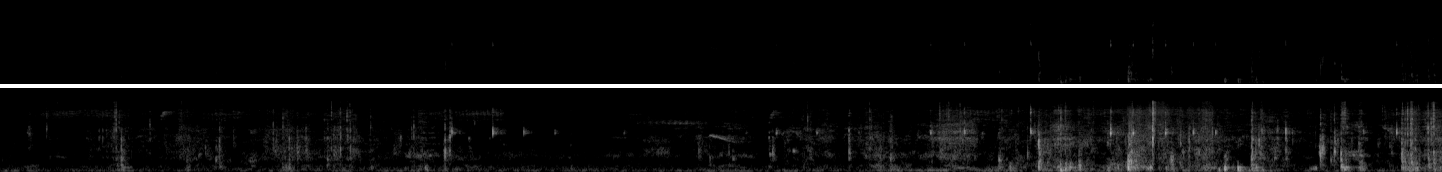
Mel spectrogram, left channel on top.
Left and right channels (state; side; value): quieter; left; 31.0 dB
